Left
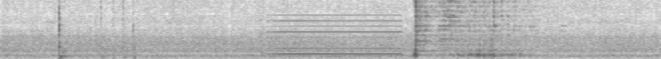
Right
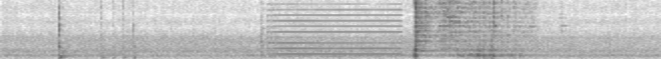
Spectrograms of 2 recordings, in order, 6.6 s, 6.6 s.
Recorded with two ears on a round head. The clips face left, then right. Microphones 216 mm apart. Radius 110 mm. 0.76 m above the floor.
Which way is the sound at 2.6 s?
35° right (ahead or behind).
